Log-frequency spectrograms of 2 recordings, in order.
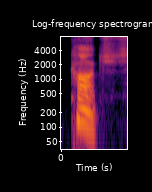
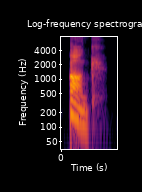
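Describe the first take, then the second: First: The word ends with a 'ch' sound. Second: The word ends with a 'k' sound. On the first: This is the familiar pronunciation. "That's not how they pronounce it there" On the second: This is how locals there say it. "like getting conked in the head"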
